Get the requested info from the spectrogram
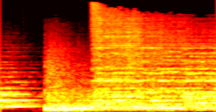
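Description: Concert band playing: a held brass chord breaks off, and about half a second in the full band comes in loud, with a bright crash about a second in that rings on.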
